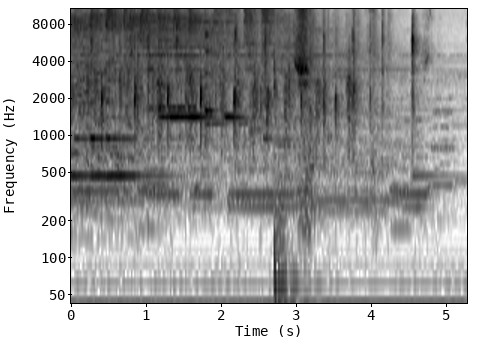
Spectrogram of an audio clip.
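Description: A church congregation claps along during a preacher's call-and-response, scattered rhythmic hand claps mixed with voices and room noise, fairly close.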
